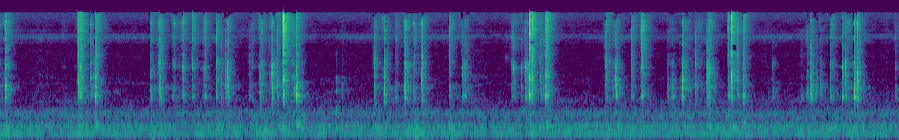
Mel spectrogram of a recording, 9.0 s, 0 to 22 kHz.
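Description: A full-size black Nubwo Illution NK-70 plastic mechanical keyboard with Outemu red switches, round plastic keycaps and blue backlight is typed on continuously with the fingertips of both hands. Quick, bright clicky keystrokes come in irregular bursts and clusters over a steady low hum, each tap dying away almost at once.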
